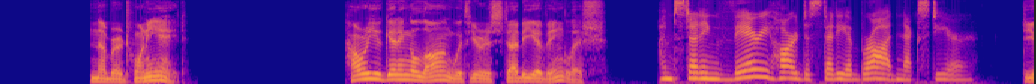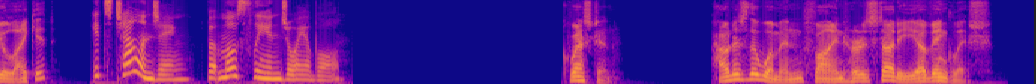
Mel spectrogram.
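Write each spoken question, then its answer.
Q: How does the woman find her study of English?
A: Challenging, but mostly enjoyable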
